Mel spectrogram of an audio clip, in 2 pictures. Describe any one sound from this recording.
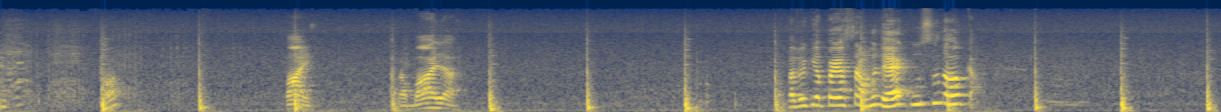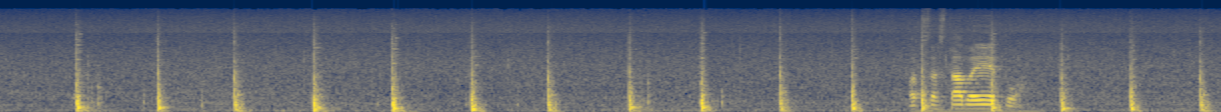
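A hammer knocks on wood at a steady pace.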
